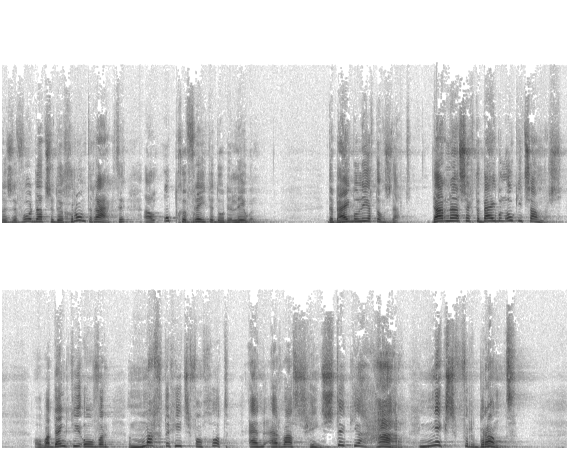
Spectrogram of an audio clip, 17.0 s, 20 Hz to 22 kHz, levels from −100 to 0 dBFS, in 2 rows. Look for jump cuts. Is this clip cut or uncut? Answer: cut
